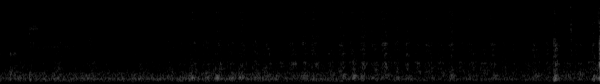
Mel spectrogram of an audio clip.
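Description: Faint scratching of someone drawing on paper, in quick irregular strokes, with one small click near the end.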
